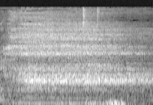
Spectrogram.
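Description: A person's long, breathy exhale, cued as a forward-bending exhale with the navel drawn in during a yoga breathing exercise.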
